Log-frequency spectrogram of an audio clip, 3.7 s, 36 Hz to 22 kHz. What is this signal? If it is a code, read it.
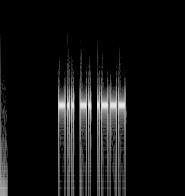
Morse code, heard as a keyed tone, about 28 wpm, 700 Hz. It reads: DNJ
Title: USA Call Sign Postfixes - 3 Letters 28wpm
